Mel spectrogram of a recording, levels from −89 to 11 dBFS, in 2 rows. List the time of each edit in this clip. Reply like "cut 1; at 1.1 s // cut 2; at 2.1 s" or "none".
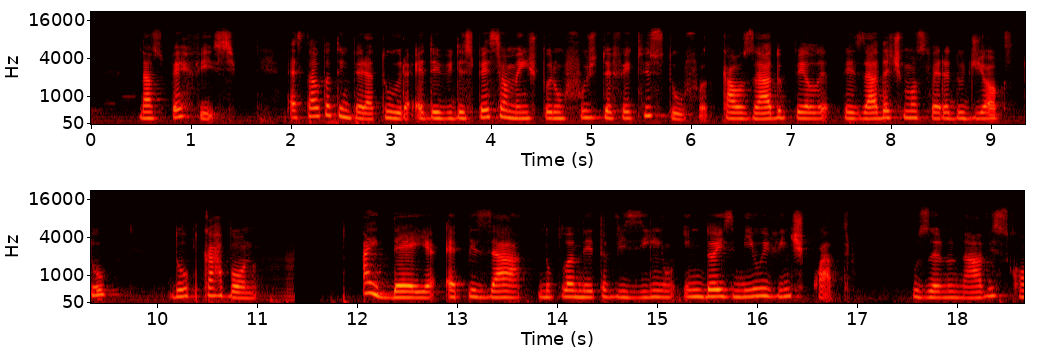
cut 1; at 6.2 s // cut 2; at 12.0 s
